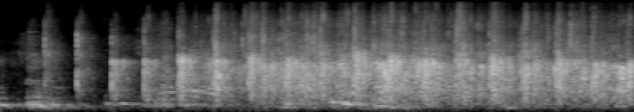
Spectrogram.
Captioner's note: applause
